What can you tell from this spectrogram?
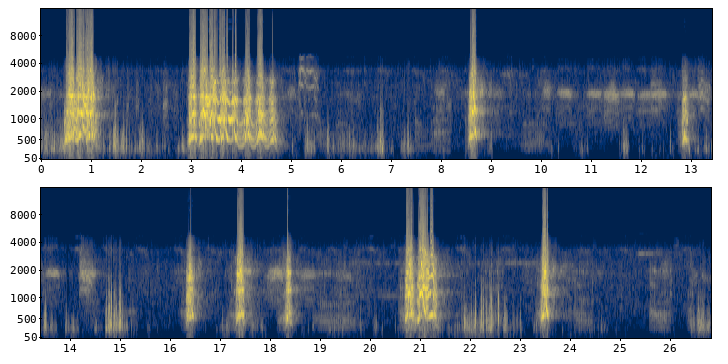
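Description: A dog barking: two long, loud calls in the first few seconds, then single sharp barks every few seconds.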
